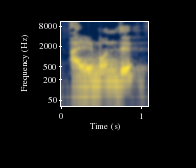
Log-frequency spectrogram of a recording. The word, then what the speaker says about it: almond: 영어로는 뭐 다시 한번 alm L 발음이 있습니다네 Al 소리가 없는 것이 아닌데 아 뒤에 먼 특히으로 이어지기 때문에 거의 안 들리는 것처럼 될 뿐이지 있어요 그래서 굳이 표기한다면 알몬드 정도가 되겠지만 그냥 아몬드 우리말로는 그래서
